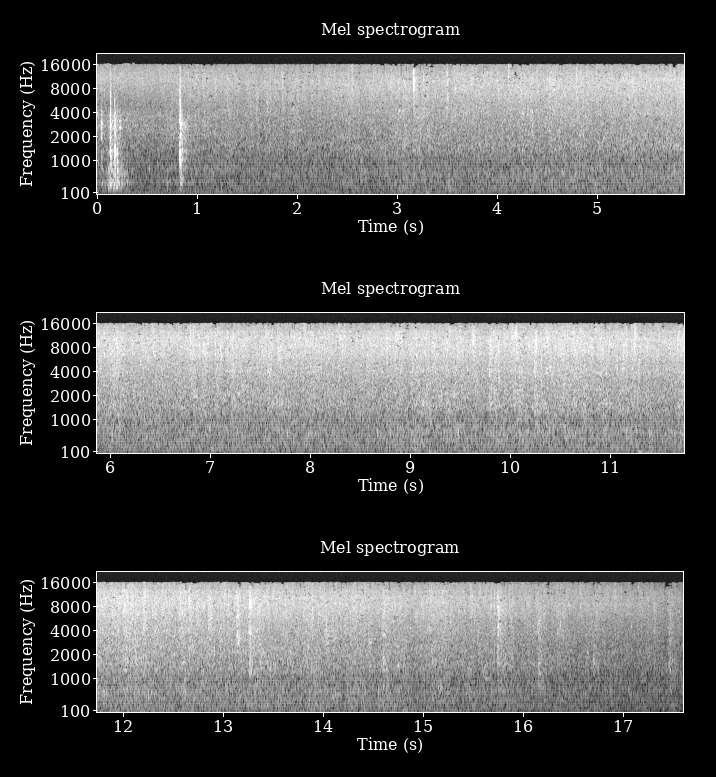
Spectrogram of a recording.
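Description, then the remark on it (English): Steady rain falls outdoors, a dense, even hiss of countless drops pattering on surfaces, with a couple of sharper knocks near the start and no voices. “So it is with the blind person coming out of his house and into the rain.”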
